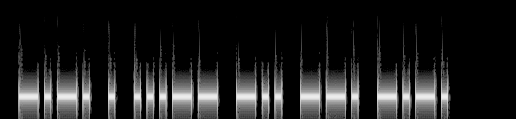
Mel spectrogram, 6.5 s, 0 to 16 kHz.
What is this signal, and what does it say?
Morse code, heard as a keyed tone, about 15 wpm, 700 Hz. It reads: CE3DGC
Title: DXCC-100 Call Signs - 6 Characters - Repeated 2x - 15wpm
